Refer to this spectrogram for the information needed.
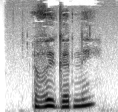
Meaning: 1. profitable, paying, remunerative 2. advantageous, favorable
- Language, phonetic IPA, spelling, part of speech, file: Russian, [ˈvɨɡədnɨj], выгодный, adjective, Ru-выгодный.ogg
